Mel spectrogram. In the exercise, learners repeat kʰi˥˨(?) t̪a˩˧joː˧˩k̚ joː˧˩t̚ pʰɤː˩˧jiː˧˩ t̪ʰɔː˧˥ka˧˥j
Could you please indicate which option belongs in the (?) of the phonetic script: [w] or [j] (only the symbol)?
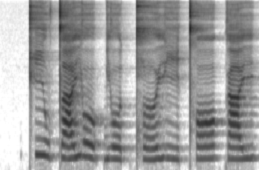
w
